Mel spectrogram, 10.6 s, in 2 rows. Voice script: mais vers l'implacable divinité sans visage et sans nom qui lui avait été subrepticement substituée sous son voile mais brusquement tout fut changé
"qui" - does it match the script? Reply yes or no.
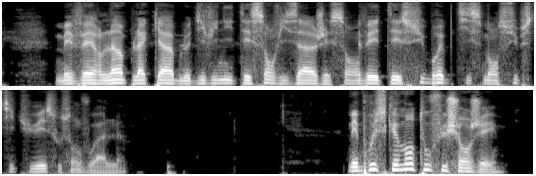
no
